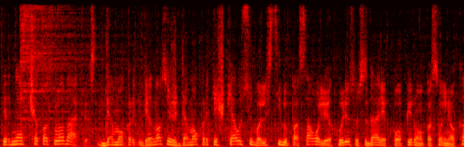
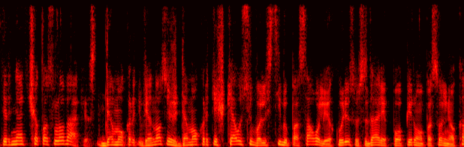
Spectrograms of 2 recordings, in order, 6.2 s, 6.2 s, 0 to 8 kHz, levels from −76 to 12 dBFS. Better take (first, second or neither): second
